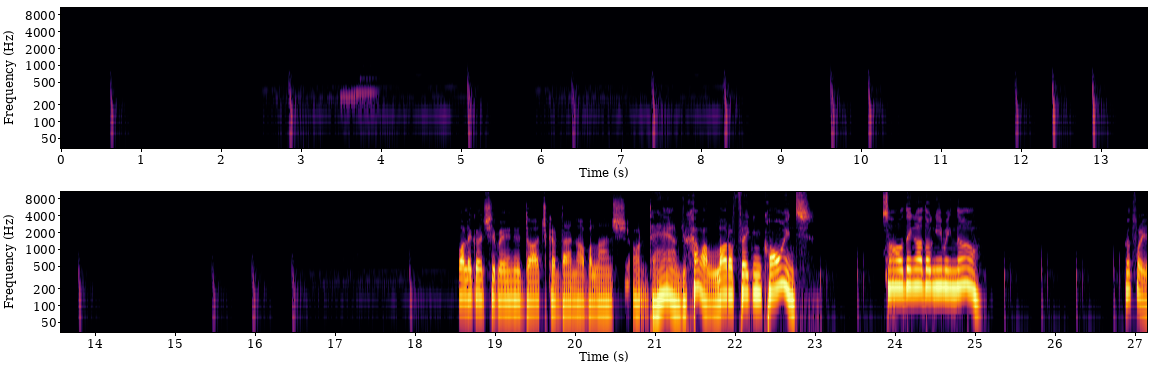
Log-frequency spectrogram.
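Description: Footsteps thud slowly and evenly on a hard floor.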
